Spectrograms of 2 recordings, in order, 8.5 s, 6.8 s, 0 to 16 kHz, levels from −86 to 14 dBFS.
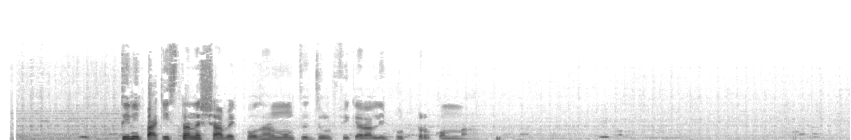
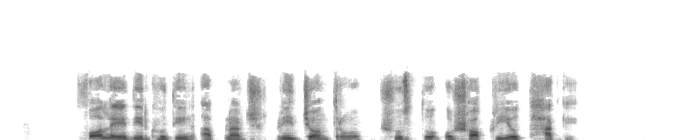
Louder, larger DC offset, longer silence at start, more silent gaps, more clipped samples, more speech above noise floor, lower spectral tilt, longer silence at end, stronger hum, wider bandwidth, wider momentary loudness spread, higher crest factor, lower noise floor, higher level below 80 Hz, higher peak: about the same, -20 LUFS vs -22 LUFS; neither; second, 0.2 s vs 0.85 s; neither; neither; second, 39 dB vs over 68 dB; about the same, -6 dB/octave vs -5 dB/octave; first, 2.45 s vs 1.1 s; neither; first, 11 kHz vs 8.2 kHz; first, 26 LU vs 10 LU; about the same, 24 dB vs 20 dB; second, -59 dBFS vs under -90 dBFS; about the same, -60 dBFS vs -60 dBFS; first, 0 dBFS vs -4 dBFS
